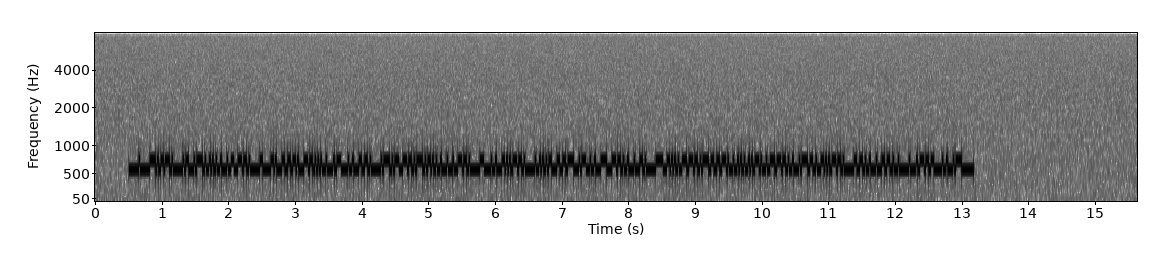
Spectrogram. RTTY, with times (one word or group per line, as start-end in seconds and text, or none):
1.3-2.1 BEJ2
2.3-3.1 VGIG
3.3-4.6 YKM8EZ
4.8-5.4 ED1
5.6-6.3 M4
6.4-7.7 JBIOZ9
7.9-8.9 7TRA
9.1-10.2 EIHJJHA
10.4-11.0 304
11.2-12.4 I70K
12.5-13.0 V3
